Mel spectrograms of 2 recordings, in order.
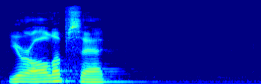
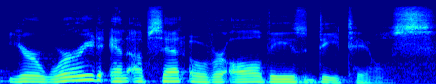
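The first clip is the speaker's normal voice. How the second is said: soft, low, slow loving reassurance; Jesus lovingly calming an anxious Martha; tender Jesus; 6 semitones lower, 8 dB quieter, slower than usual. Acted. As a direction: reassure her gently, almost a whisper. Jesus gently addressing Martha.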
